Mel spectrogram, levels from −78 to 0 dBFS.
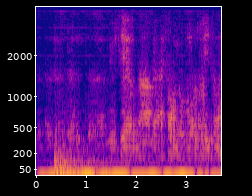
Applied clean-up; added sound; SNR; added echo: neural separator model SepFormer DNS4.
